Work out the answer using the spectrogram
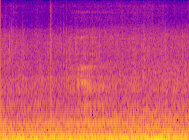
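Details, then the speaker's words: Car after repair, with the engine support replaced and the throttle body cleaned: smooth, even low engine drone with no knocks or rattles; the clunking is gone and shifting and power are fine. "Okay na yung sasakyan ni sir, ayos. Wala nang kalampag at okay na rin yung kanyang shifting, yung lakas."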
